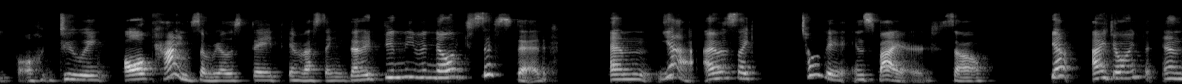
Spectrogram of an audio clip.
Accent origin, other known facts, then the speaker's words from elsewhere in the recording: Sweden; Yeah, so I am originally from Sweden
